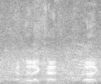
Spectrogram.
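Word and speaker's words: crème de la crème: It's really the creme de la creme. Did I pronounce that correctly? C'est la creme de la creme. – Creme de la creme.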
